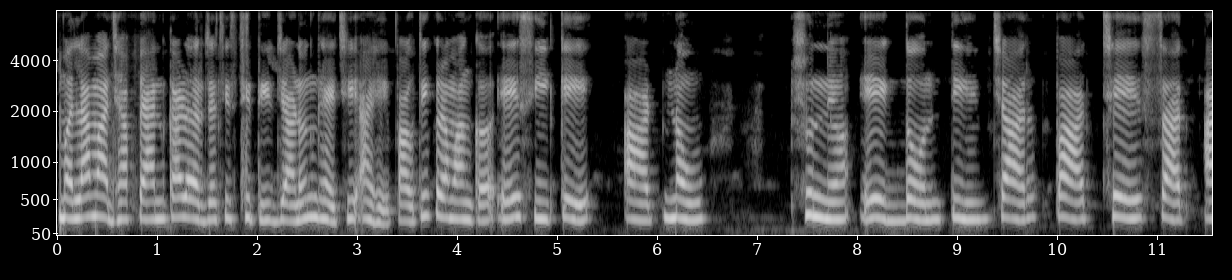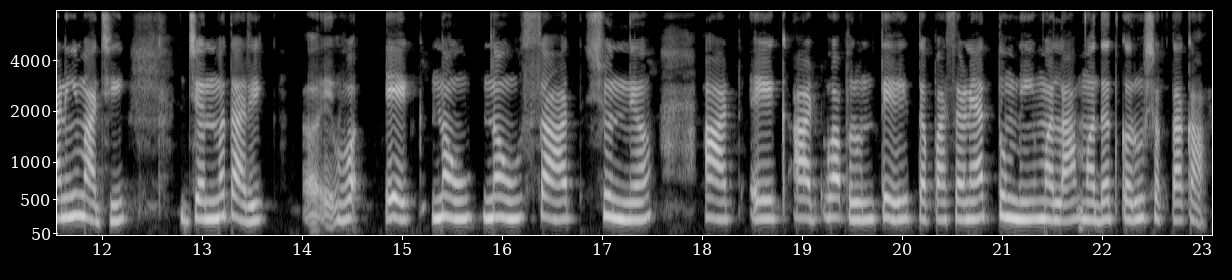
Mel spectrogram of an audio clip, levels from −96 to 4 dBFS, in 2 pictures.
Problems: constant background noise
